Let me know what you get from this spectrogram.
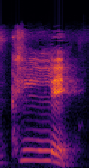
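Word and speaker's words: clef: Здесь «f» не читается. «Clé».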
